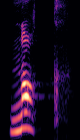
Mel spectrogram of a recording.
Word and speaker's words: knock: letter is K no the K is usually silent when it's followed by n okay sign sign I could tell it's sign because usually the G is silent sign sign knock knock I'm knocking on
